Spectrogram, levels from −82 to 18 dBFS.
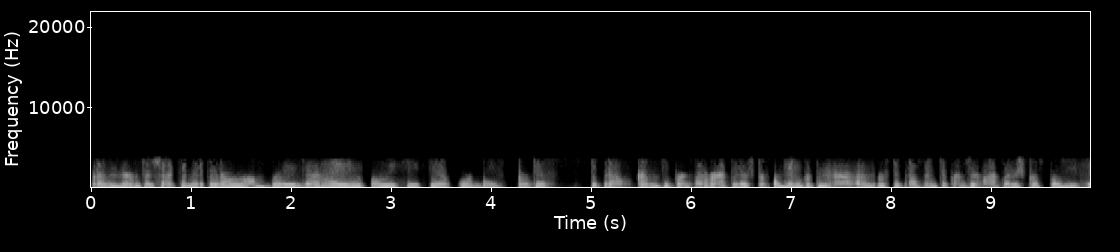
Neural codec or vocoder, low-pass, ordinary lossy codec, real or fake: codec, 44.1 kHz, 0.9 kbps, DAC; 3.6 kHz; AAC, 24 kbps; fake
